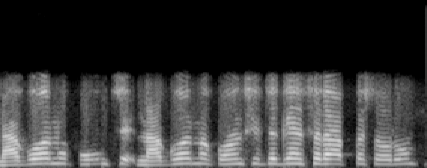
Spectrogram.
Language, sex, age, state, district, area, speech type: Hindi, male, 18-30, Rajasthan, Nagaur, rural, conversation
